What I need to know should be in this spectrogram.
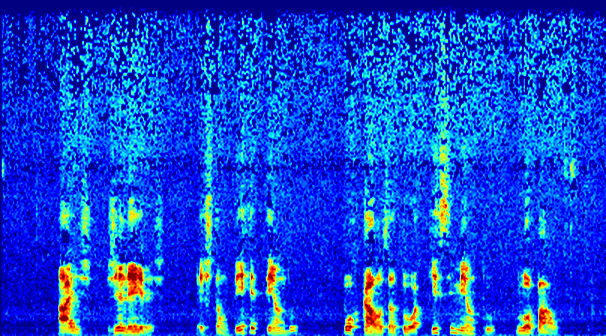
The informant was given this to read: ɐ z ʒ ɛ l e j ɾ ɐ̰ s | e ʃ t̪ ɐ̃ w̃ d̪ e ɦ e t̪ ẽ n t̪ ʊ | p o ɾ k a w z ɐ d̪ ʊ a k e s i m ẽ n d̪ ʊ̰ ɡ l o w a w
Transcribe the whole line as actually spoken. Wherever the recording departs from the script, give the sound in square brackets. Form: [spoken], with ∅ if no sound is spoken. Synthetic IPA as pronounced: ɐ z ʒ [e] l e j ɾ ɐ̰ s | e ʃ t̪ ɐ̃ w̃ d̪ e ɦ e t̪ ẽ n [d̪] ʊ | p o ɾ k a w z ɐ d̪ ʊ a k e s i m ẽ n [t̪] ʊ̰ ɡ l o [b] a w

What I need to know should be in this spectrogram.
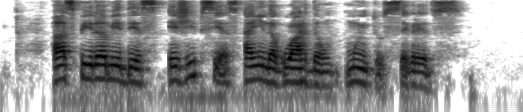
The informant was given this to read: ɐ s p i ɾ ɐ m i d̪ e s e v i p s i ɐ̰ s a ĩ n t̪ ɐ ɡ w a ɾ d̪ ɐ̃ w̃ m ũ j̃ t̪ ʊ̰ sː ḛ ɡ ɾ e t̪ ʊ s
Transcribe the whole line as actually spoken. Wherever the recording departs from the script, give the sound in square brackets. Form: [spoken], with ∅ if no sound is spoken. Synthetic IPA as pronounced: ɐ s p i ɾ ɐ m i d̪ e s e [ʒ] i p s i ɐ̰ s a ĩ n [d̪] ɐ ɡ w a ɾ d̪ ɐ̃ w̃ m ũ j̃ t̪ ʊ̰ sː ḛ ɡ ɾ e [d̪] ʊ s

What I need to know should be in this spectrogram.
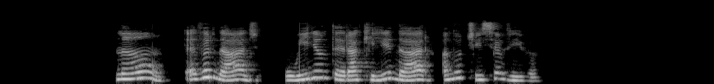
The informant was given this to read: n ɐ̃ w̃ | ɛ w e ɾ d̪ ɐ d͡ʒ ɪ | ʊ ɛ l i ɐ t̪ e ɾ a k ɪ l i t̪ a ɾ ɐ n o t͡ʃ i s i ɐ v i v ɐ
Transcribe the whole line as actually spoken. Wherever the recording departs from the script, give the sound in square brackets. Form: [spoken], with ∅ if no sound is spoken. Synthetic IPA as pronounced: n ɐ̃ w̃ | ɛ [v] e ɾ d̪ [a] d͡ʒ ɪ | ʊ [i] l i [ɐ̃] t̪ e ɾ a k ɪ l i [d̪] a ɾ ɐ n o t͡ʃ i s i ɐ v i v ɐ

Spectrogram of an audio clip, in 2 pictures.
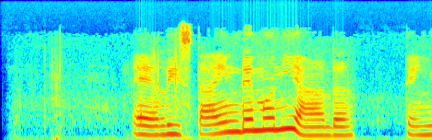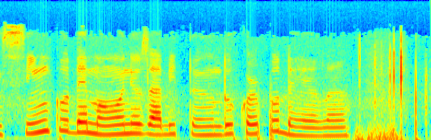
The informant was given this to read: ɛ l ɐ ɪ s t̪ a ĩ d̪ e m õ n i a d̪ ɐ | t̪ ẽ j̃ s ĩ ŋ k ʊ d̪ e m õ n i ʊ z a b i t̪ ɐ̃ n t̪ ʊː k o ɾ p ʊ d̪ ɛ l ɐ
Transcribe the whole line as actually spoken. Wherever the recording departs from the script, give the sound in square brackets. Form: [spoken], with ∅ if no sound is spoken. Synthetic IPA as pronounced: ɛ l ɐ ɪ s t̪ a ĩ d̪ e m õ n i a d̪ ɐ | t̪ ẽ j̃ s ĩ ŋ k ʊ d̪ e m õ n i ʊ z a b i t̪ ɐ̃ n [d̪] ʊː k o ɾ p ʊ d̪ ɛ l ɐ

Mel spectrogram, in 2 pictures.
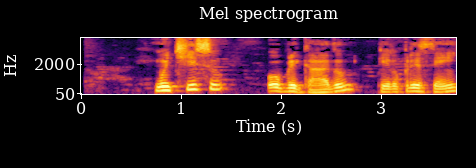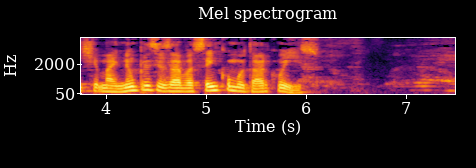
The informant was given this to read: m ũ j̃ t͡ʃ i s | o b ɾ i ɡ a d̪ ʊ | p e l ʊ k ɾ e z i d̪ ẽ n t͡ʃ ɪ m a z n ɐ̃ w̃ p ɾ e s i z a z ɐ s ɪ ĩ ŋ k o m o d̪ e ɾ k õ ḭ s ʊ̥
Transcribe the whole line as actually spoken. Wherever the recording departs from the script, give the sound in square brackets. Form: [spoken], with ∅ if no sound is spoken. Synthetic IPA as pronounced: m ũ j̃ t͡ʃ i s | o b ɾ i ɡ a d̪ ʊ | p e l ʊ [p] ɾ e z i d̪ ẽ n t͡ʃ ɪ m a z n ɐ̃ w̃ p ɾ e s i z a [v] ɐ s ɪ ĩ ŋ k o m o d̪ [a] ɾ k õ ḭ s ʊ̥

